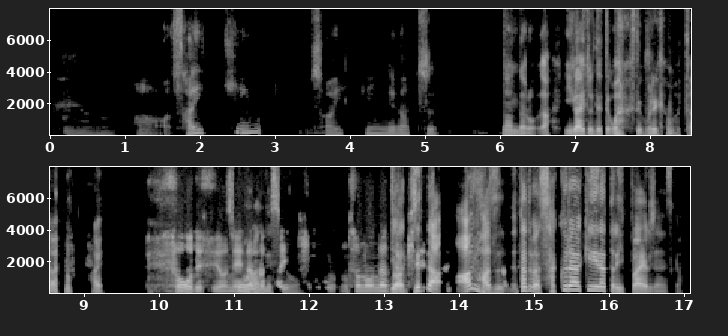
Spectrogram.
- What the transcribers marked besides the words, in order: laughing while speaking: "これがまたあのはい"
- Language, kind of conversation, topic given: Japanese, podcast, 特定の季節を思い出す曲はありますか？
